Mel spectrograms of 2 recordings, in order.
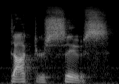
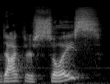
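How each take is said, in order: First: Seuss rhymes with goose. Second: Seuss rhymes with voice. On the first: The speaker calls it wrong. "the pronunciation is not doctor Seuss" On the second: The speaker calls it right. "Like Royce, but with an S"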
